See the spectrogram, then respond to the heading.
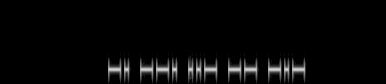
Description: Morse code, heard as a keyed tone, about 30 wpm, 700 Hz. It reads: NGUMK
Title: Code Groups - 5 Letters - 30wpm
